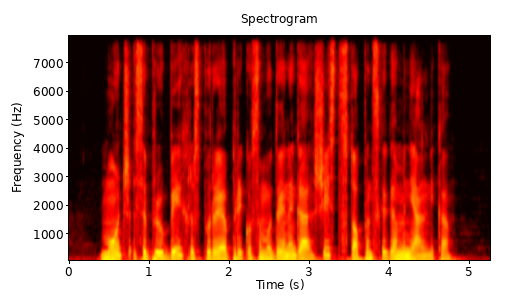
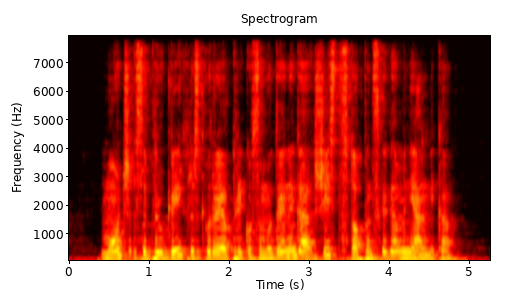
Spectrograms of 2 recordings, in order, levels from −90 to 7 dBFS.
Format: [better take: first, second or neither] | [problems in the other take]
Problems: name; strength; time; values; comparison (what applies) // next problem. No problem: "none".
first | noise reduction (neural separator model SepFormer DNS4)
